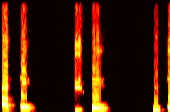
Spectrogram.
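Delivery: "اق" with a bouncing echo on the final q; qalqalah demonstratie. Shown as a demonstration. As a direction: sound the q in "اق" hard, then let it rebound. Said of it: "حروف قلقلہ تھے".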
